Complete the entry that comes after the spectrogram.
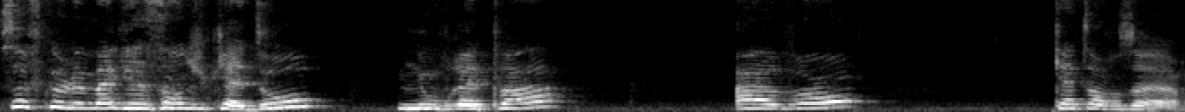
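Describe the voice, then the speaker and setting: A woman's very slow, lively-toned voice on a very clean recording with a silent background. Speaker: vlogger. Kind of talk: casual vlog talk.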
